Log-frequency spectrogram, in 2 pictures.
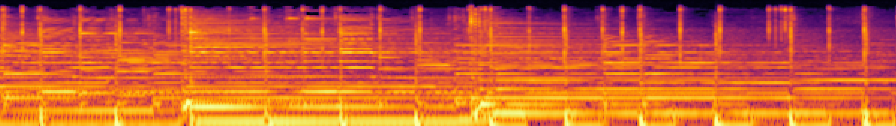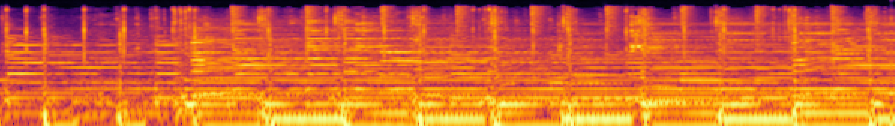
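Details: Guitar-led music with steady plucked strings and a rhythmic beat plays throughout, with no animal voices.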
